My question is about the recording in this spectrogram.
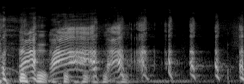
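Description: A man and a woman laughing together: a burst of laughter in the first second, trailing off into short chuckles.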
